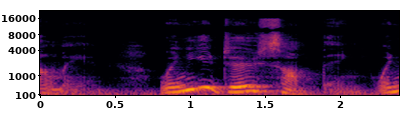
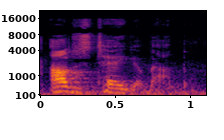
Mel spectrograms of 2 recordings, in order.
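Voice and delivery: plain reading voice

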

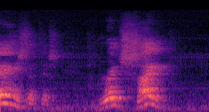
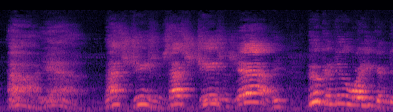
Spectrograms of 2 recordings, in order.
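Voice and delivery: rising, ever higher wonder-struck voices; mock-amazed churchgoers crying out, getting louder; awed crowd; 7 semitones higher, 4 dB louder than usual. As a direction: gush like a fooled believer. Deceived people hailing false Christ.

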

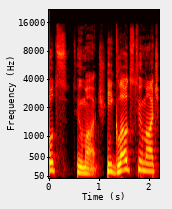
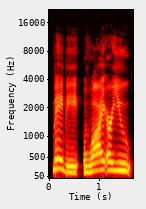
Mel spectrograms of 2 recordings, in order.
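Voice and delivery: usual speaking voice

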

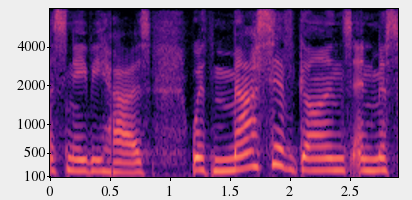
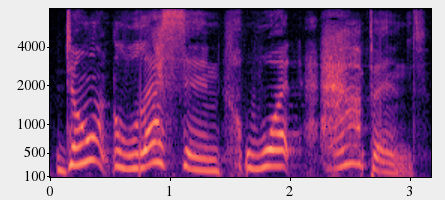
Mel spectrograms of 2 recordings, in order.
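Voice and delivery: impassioned preaching; 4 semitones higher than usual. Acted. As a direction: rouse the congregation with conviction. Preaching climax to congregation.

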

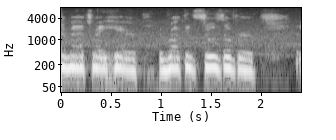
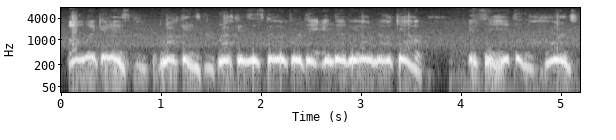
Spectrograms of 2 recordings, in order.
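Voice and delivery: excited commentary; 8 semitones higher than usual. Acted. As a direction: build the crowd up on the big move. Commentator hyped by finishing move.

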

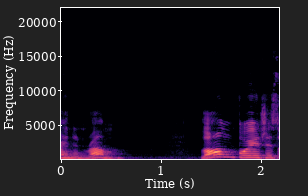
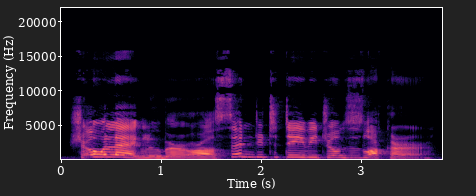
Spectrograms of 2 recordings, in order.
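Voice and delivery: pirate voice; 3 semitones higher, 4 dB louder than usual. Acted. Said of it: "Talk Like a Pirate".

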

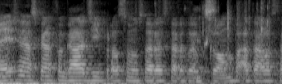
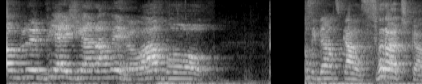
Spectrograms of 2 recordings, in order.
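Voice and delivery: loud, higher, slow ranting; angry rant; 7 semitones higher, 9 dB louder than usual. Real, not acted. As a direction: complain in frustrated rage. Complaining after being killed.

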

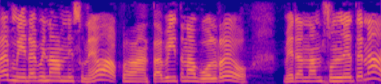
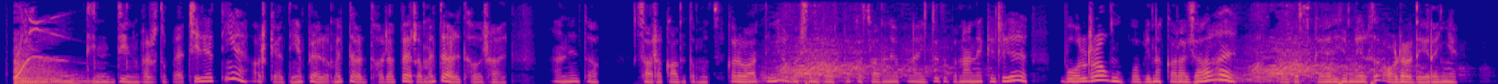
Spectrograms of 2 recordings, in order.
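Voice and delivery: much softer muttered complaint, half laughing; grumbling under breath; 4 semitones lower, 9 dB quieter, faster than usual. Acted. Son grumbles about mom under his breath, quiet muttering. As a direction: grumble so mom won't hear.

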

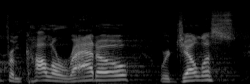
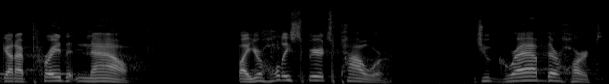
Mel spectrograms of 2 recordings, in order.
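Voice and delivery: lower, softer spoken prayer with pauses; 4 semitones lower, 4 dB quieter than usual. Real, not acted. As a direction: pray quietly over the congregation. Leads congregation in prayer.

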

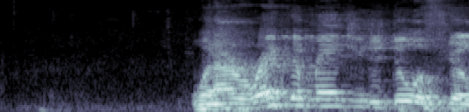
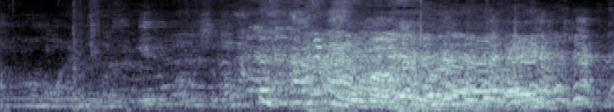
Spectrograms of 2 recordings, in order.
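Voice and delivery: laughing through emotion; 5 semitones higher than usual. Real, not acted. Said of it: "Now I'm getting emotional".

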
